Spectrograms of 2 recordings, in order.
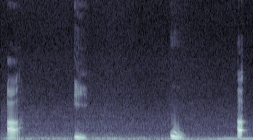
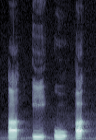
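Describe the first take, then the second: First: Each syllable is said separately with pauses between. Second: The syllables are joined in one breath. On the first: "bacaan pertama itu dengan cara dipisah" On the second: "disambungkan satu nafas"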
